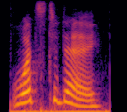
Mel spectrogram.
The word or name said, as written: what's today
